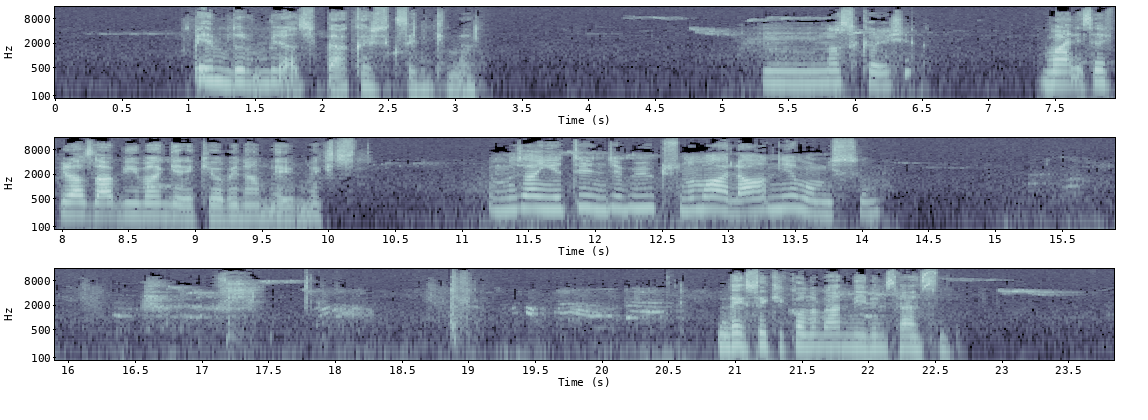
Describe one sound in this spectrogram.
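A young woman speaks softly and emotionally nearby.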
